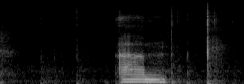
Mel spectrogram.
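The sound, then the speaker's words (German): Sparse keystrokes on a computer keyboard as code is written, a few faint scattered clicks with a brief voice in between. “And hier schreibe ich ein bisschen Logik. Ich bin schlechter Programmer, wie Sie sehen.”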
